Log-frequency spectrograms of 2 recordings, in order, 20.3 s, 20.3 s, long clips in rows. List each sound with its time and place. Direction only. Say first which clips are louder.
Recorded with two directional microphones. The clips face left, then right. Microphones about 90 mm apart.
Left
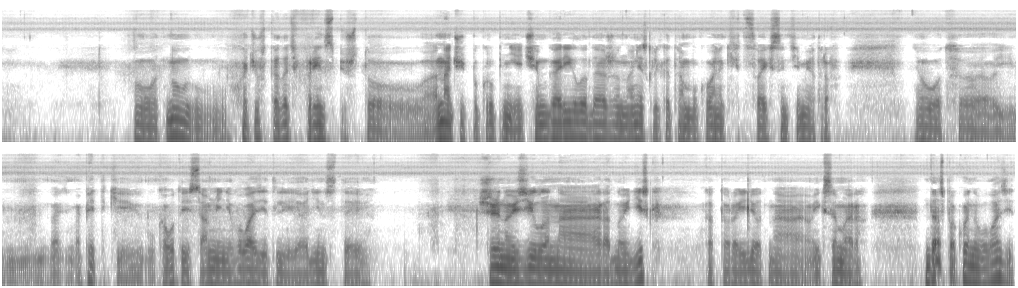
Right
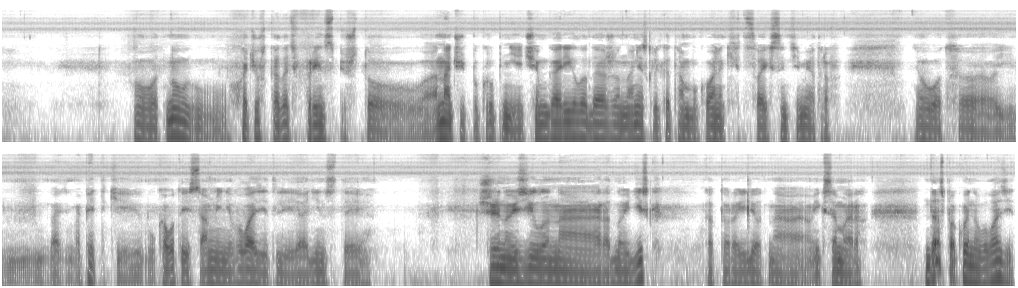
1.3 s speech: right 4 dB; 45° right (ahead or behind)
14.9 s speech: right 1 dB; 15° right (ahead or behind)
15.2 s speech: right 1 dB; 30° right (ahead or behind)
18.3 s speech: right 4 dB; 45° right (ahead or behind)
